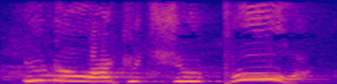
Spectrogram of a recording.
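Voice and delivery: loud, high, triumphant cry; mock excited exclamation; acted jubilant shout. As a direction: shout it like newly healed. Acting the man's jubilant claim.

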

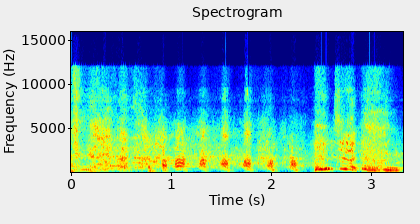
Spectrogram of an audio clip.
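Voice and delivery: a long high burst of laughter. Real, not acted. Preacher laughing at his own joke to the church, high laugh.

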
